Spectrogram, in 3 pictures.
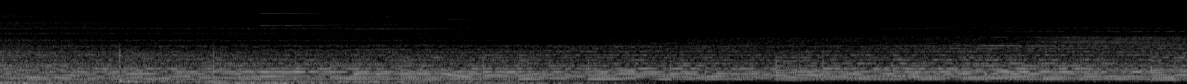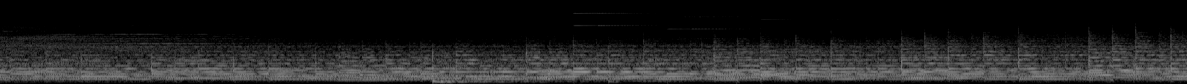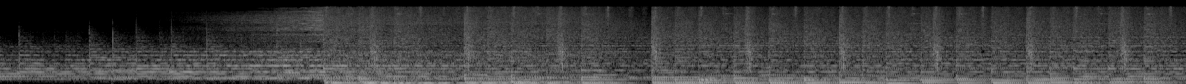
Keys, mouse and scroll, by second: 1.9 g, 3.7-6.2 middle drag, 6.2 click, 6.3 click, 6.7 scroll down 2, 6.9 middle click, 7.5-8.2 scroll up 1, 8.3 e, 9.4 alt+s, 11.4-13.2 middle drag, 13.2 click, 13.9 scroll down 2, 14.2-16.1 middle drag, 16.1 KP_7, 18.6-18.9 scroll up 1, 19.2 click, 20.1 ctrl+KP_Add, 20.4 ctrl+KP_Add, 20.7 ctrl+KP_Add, 22.9 shift+click, 24.8 shift+click, 27.0 shift+click, 28.5-30.1 middle drag, 30.1-30.9 scroll up 1, 30.9 e, 32.9 Tab, 33.2-33.5 scroll down 2, 33.5-35.6 middle drag.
